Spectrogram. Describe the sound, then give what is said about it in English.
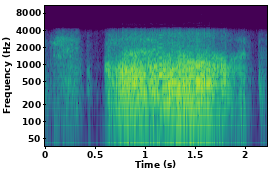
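A man growls like an animal, a low, rough, sustained snarl lasting about a second and a half, fairly loud, preceded by a brief breathy rumble. “Girl, you make me growl and moan when you leave me alone.”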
